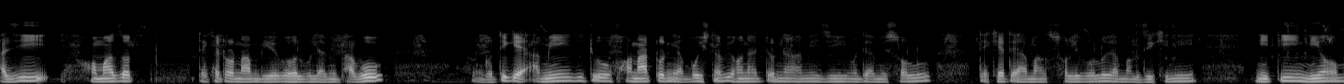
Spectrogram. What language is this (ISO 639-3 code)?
asm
